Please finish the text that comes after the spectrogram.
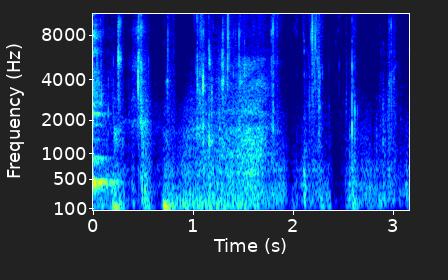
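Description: Wet chewing of two pieces of gum with irregular smacking and squishing, steady and fairly loud for a few seconds, with a couple of brief pauses.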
